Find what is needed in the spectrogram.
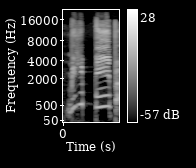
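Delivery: a light squeaky honk sound; car horn imitation. Host mimicking cars honking as they pass, high light beeps. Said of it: "doing more sounds than I've ever done".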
